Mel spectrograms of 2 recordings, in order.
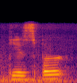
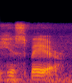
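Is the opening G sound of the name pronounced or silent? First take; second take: pronounced; silent. First: The opening G and final T are pronounced. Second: The opening G and final T are silent. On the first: The speaker calls it wrong. "I mispronounced the name of these. And uh, I thought they were Gisbert" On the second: The speaker calls it right. "the actual G and the T are silent in Spanish. So it's actually Hisper"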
